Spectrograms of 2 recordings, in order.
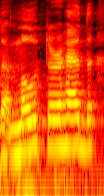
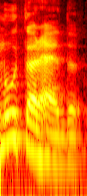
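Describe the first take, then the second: First: "Motorhead" the English way, moh-ter-head; English pronunciation. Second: "Motorhead" with oo then ö, moo-tur-head; Swedish pronunciation. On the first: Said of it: "a band called". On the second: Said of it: "in Sweden we call them". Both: Shown as a demonstration.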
